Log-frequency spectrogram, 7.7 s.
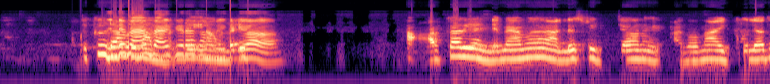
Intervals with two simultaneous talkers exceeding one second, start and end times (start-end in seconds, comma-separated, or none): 1.1-2.4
